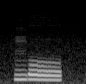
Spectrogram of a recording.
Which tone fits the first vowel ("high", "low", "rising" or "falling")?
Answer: low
